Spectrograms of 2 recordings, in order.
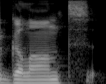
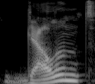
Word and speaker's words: Gallant: is galant or gallant or I answer to practically anything but uh Galant is the most common pronunciation.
